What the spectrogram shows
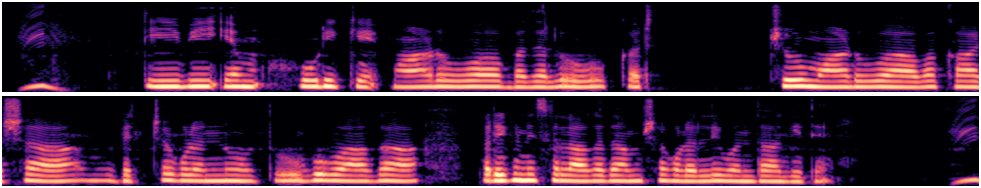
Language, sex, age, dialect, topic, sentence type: Kannada, female, 46-50, Mysore Kannada, banking, statement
